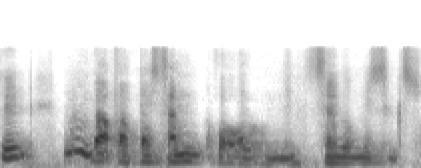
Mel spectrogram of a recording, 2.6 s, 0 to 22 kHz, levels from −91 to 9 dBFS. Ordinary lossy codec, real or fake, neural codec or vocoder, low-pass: none; fake; codec, 16 kHz, 0.5 kbps, FreqCodec, smaller model; none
